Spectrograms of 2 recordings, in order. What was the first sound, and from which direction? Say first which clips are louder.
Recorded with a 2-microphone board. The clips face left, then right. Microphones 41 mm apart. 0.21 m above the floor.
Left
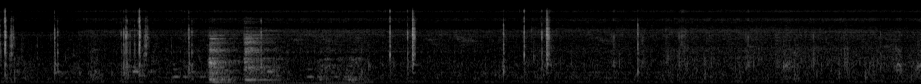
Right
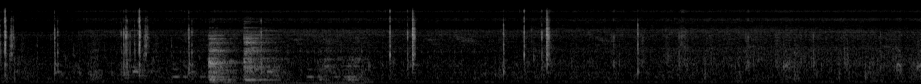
Dishes clattering: right 1 dB; 60° right (ahead or behind).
